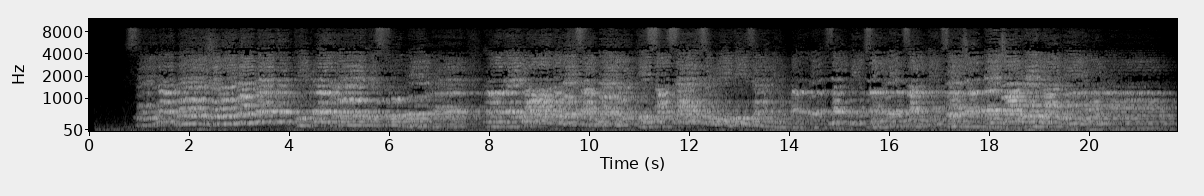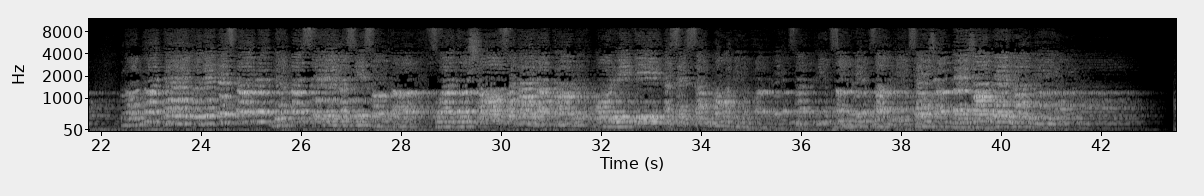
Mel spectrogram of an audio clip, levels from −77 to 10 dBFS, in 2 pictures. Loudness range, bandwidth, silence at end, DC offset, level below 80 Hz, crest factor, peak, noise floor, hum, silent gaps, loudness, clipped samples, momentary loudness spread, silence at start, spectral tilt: 6 LU; 9.4 kHz; 0 s; under 0.1%; -50 dBFS; 18 dB; -4 dBFS; -61 dBFS; none; none; -22 LUFS; under 0.1%; 11 LU; 0.8 s; -4 dB/octave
